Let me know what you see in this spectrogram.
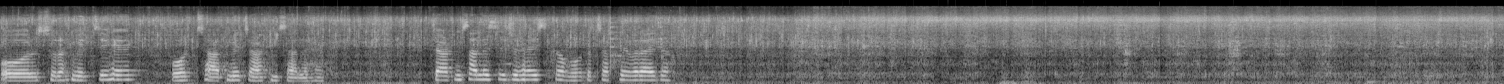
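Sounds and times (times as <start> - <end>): masala sizzling in hot oil: 0.0 - 15.0
faint spatula scrapes: 8.0 - 15.0.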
